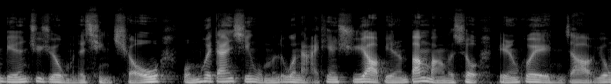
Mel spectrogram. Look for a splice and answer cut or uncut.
uncut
